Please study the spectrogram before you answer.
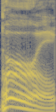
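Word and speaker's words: BRL: B-R-L, pronounced Burl.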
